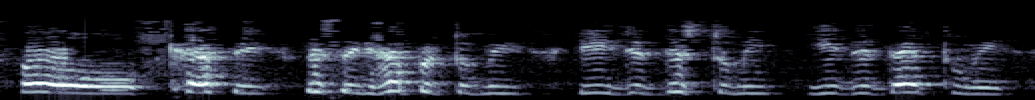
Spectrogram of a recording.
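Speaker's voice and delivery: high, whiny imitation of a sobbing complaint; mock bawling to a friend. Moaning on the phone to friend Kathy, mock sobbing whine. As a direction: play the self-pitying caller moaning to a friend. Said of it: "bawling my eyes out".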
